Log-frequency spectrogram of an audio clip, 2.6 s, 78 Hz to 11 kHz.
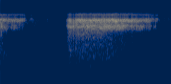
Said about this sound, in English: So you inhale forcefully, exhale forcefully, pause on the out breath, and you're going to do this 5 times. So 5 powerful breaths.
